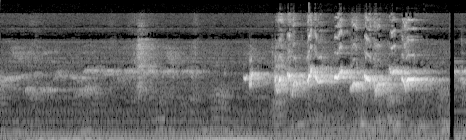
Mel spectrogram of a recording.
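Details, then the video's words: After a few faint soft notes, a robin bursts into a loud, quick run of sweet descending whistles, and the song carries on to the end, with a low hum in the background. "kicau burung robin"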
